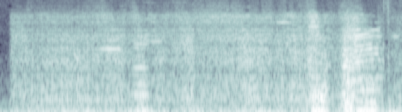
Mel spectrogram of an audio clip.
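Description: Old-radio-tuning sound effect opening a beat: a steady hiss of static, with warbling tones sweeping through it near the end.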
